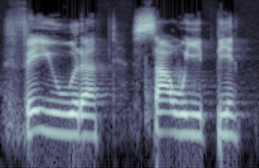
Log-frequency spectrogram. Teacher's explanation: Nas palavras acima, como feiura e sauípe, o que temos é semivogal mais vogal.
